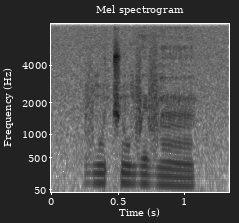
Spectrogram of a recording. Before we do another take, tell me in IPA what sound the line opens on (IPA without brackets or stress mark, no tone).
v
